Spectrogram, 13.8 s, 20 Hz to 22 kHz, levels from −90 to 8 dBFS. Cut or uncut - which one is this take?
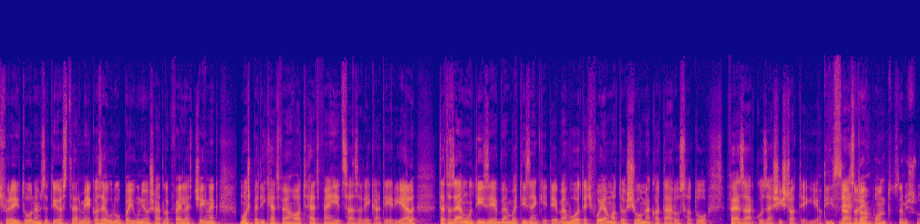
uncut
